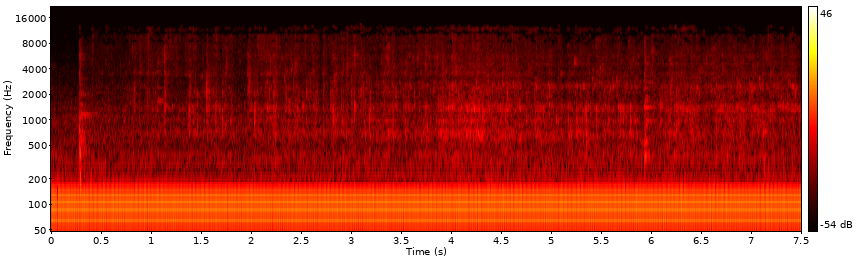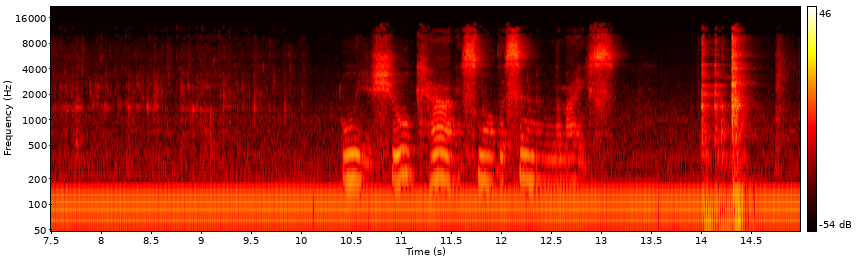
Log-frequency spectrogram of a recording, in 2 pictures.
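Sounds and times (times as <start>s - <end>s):
low constant hum: 0.0s - 14.9s
milk strained and poured into a bowl: 0.7s - 10.1s
speech: 10.4s - 13.2s.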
